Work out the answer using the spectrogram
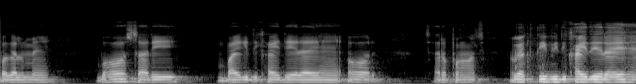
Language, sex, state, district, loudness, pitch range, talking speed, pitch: Hindi, male, Jharkhand, Ranchi, -18 LUFS, 110-115 Hz, 170 wpm, 110 Hz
